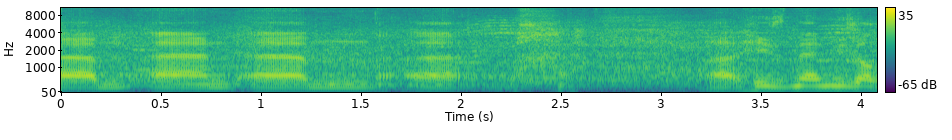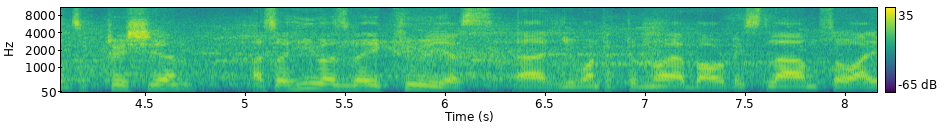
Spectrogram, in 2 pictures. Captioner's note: হাসি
